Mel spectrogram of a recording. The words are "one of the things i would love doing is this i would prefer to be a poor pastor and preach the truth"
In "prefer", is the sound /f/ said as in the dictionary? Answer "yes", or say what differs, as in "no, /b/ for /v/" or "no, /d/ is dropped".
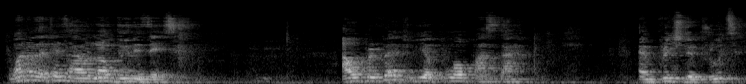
no, /p/ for /f/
